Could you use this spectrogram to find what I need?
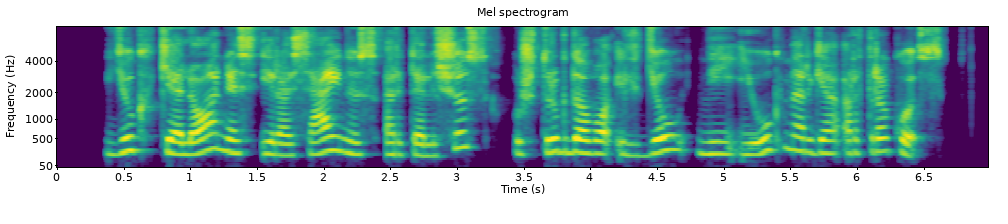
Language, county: Lithuanian, Kaunas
